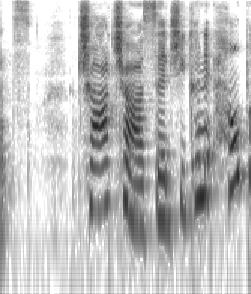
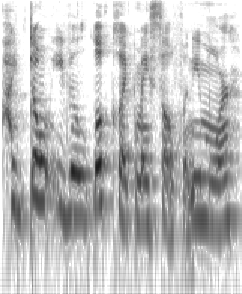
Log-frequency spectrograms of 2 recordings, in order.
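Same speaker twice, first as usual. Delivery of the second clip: usual speaking voice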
